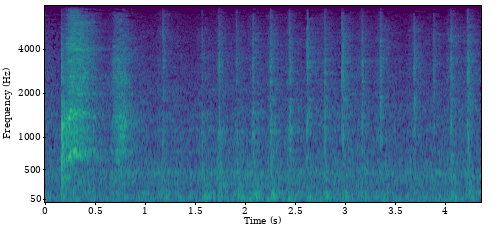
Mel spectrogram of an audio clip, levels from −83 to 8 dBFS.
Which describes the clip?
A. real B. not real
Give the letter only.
A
